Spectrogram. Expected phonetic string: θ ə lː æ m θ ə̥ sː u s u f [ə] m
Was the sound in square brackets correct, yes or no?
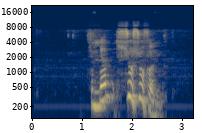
yes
